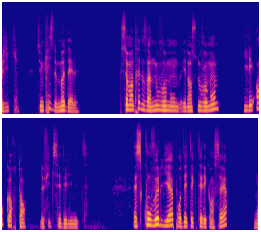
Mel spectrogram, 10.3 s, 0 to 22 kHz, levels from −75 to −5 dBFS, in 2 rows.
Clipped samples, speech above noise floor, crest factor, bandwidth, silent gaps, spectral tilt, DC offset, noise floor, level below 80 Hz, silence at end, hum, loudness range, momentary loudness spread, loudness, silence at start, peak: under 0.1%; 65 dB; 22 dB; 17 kHz; none; -6 dB/octave; under 0.1%; -88 dBFS; -64 dBFS; 0 s; none; 6 LU; 15 LU; -23 LUFS; 0 s; -4 dBFS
